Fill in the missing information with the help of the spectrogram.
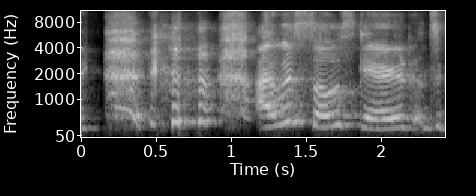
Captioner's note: laughing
